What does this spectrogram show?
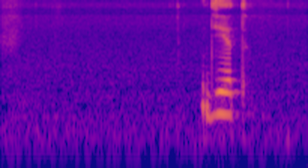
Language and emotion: Russian, neutral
